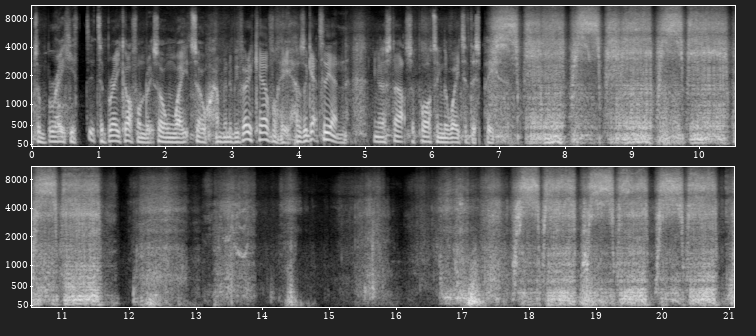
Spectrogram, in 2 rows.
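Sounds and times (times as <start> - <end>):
handsaw rasping through foam board: 5.8 - 14.5, 16.6 - 21.0.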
